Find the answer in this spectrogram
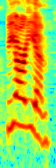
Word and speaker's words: Brem: B-R-E-M.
